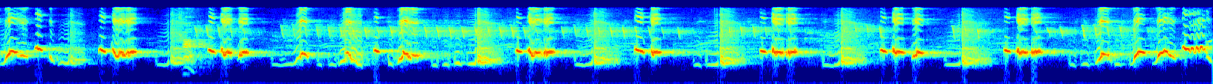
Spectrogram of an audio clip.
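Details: White-rumped shama singing gacor with many fill-ins: a loose string of short squawky chirps, roughly one every second, over a faint continuous buzz.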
